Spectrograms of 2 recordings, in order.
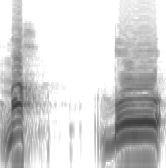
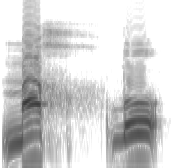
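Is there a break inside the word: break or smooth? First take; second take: break; smooth. First: There is a short stop between the syllables. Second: The syllables flow together without any break. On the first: The speaker calls it wrong. "tidak dibaca makh bu, jadi berhenti dahulu, nah itu tidak diperbolehkan" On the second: The speaker calls it right. "antara akh bu tidak ada jeda"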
